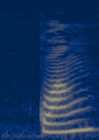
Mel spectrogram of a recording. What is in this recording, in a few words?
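"guang" second tone, pinyin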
